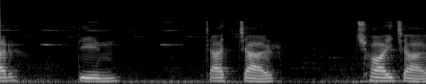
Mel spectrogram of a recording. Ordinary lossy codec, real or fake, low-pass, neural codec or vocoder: none; real; none; none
